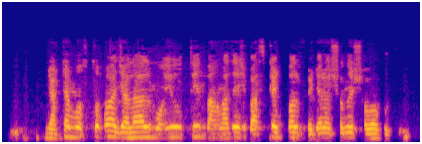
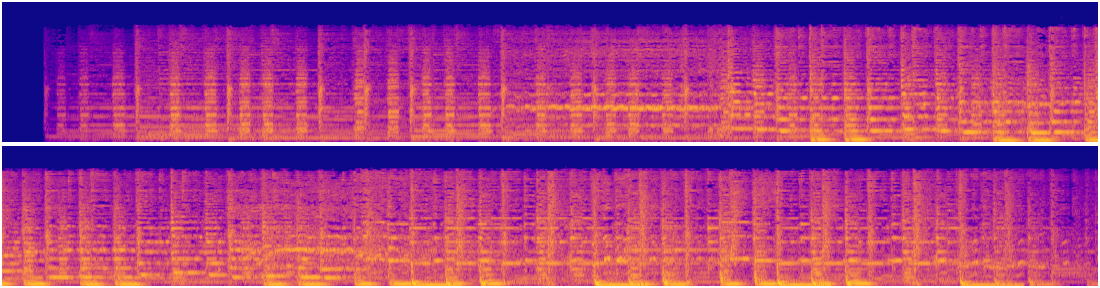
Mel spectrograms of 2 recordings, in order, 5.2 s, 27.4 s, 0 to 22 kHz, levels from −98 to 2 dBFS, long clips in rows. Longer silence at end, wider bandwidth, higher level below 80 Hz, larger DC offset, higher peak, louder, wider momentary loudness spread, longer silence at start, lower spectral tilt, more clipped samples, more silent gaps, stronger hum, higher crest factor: first, 0.15 s vs 0 s; second, 6.4 kHz vs 11.5 kHz; second, -58 dBFS vs -24 dBFS; neither; about the same, -2 dBFS vs -2 dBFS; first, -16 LUFS vs -20 LUFS; about the same, 9 LU vs 10 LU; second, 0.1 s vs 0.7 s; first, -7 dB/octave vs -4.5 dB/octave; neither; neither; neither; about the same, 14 dB vs 16 dB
